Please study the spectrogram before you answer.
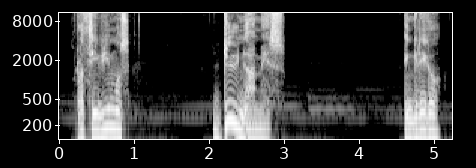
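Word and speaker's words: δύναμις: Recibimos dunamis. En griego, dunamis. Así se pronuncia, se escribe con Y, du. Porque el griego no tiene la U, se pronuncia la U, pero es una Y, dunamis.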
